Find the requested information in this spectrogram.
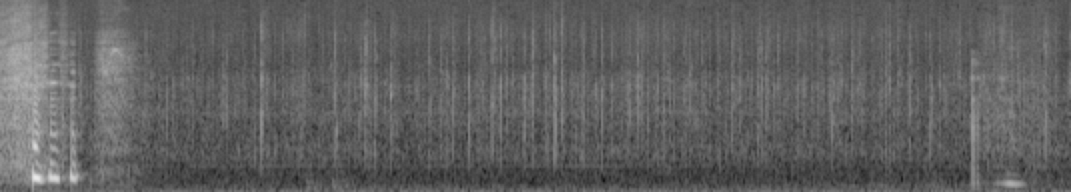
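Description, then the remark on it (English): Soft, steady rain patters on a tent during a backpacking trip, a continuous scatter of light drops overhead, with a couple of brief louder rustles at the start and near the end. “The sound of the rain on the tent and your arms around me.”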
